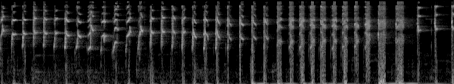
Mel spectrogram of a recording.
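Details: Lovebird giving a long chattering ngekek song from Bali, meant to lure other lovebirds into singing; rapid, steady stream of high, shrill squeaky notes, the early notes dropping slightly, then turning into harsh clicking pulses.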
